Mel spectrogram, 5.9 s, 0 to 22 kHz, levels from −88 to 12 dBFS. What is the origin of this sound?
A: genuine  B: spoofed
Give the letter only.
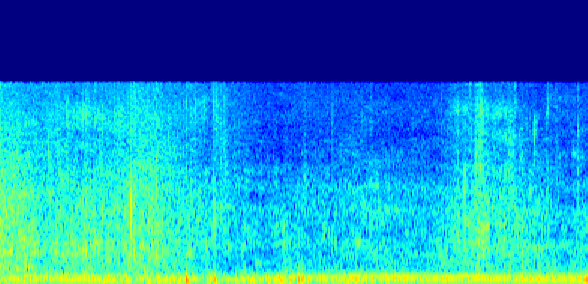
B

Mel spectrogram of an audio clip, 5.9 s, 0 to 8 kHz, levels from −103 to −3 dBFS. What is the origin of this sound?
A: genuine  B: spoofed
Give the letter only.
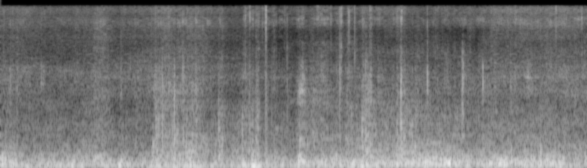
B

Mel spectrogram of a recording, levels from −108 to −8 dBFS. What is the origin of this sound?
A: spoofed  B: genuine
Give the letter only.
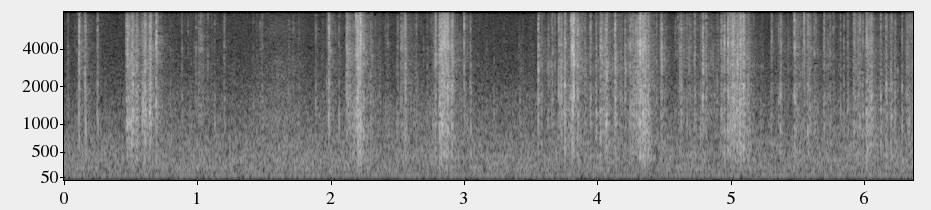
B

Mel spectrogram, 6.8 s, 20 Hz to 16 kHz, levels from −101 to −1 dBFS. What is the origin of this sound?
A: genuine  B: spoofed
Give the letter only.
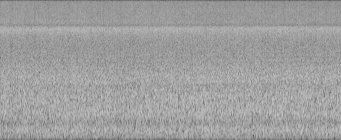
A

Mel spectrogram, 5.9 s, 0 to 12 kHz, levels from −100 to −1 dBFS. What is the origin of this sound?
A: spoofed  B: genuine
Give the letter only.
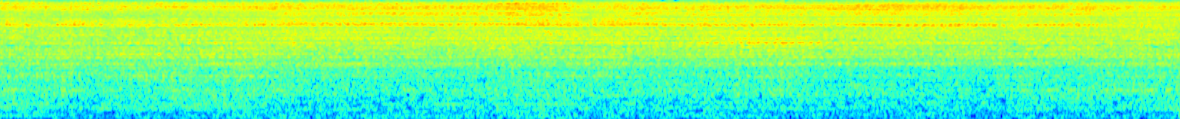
B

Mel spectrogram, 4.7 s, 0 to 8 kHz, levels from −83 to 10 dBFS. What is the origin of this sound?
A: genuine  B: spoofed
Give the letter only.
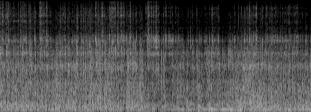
A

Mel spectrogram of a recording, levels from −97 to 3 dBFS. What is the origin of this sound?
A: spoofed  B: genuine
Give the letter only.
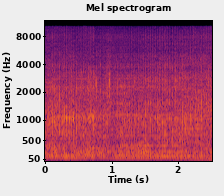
A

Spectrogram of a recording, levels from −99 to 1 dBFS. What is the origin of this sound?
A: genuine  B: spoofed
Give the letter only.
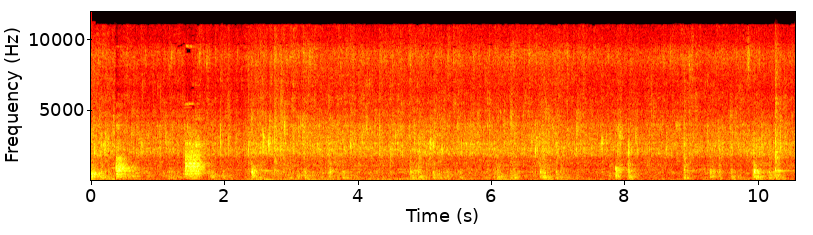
A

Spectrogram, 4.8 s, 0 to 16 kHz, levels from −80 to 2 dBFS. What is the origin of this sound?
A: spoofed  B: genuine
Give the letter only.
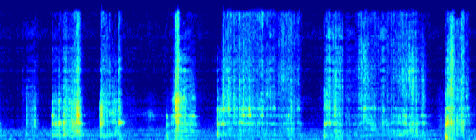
A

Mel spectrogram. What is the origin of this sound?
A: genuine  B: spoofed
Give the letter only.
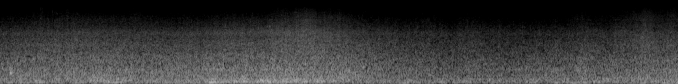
A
